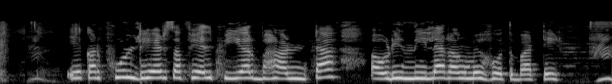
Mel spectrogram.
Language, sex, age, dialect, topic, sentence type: Bhojpuri, male, 18-24, Northern, agriculture, statement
